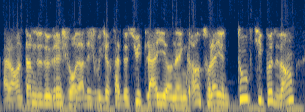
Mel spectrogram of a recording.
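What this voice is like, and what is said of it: Regional southern French accent. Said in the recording (French): “ce bel accent”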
